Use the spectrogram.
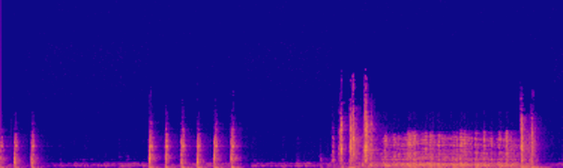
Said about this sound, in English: I walked up to Mekhanov's section, hesitated, then raised my hand and knocked.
